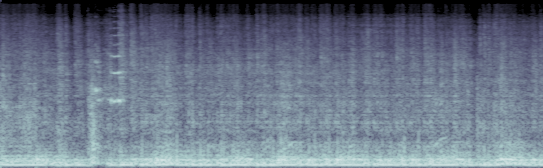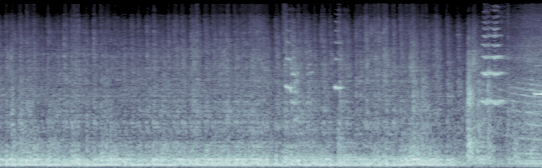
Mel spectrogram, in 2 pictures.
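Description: Engine catches and holds a steady, even low rumble for several seconds without stumbling or grinding; runs fine.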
